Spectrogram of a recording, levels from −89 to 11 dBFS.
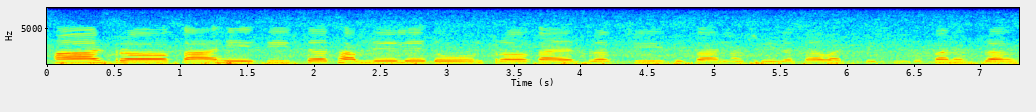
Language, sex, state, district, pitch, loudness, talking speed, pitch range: Marathi, female, Maharashtra, Gondia, 240 Hz, -15 LUFS, 130 wpm, 220-250 Hz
